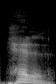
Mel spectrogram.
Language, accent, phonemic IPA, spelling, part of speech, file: German, Germany, /hɛl/, hell, adjective, De-hell.ogg
- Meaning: 1. clear, bright, light 2. quick, clever 3. great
